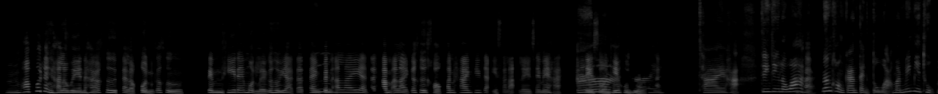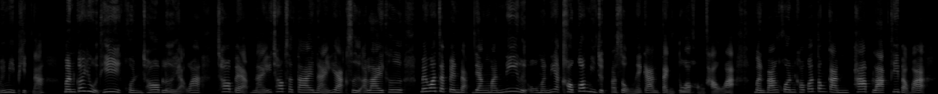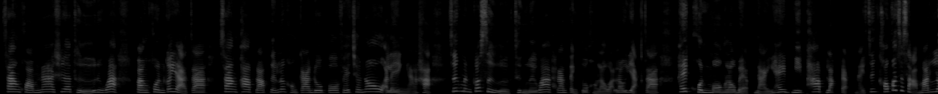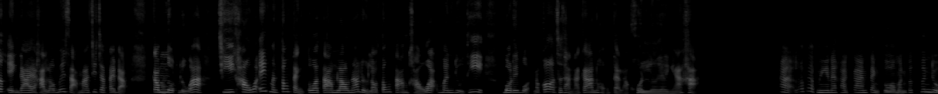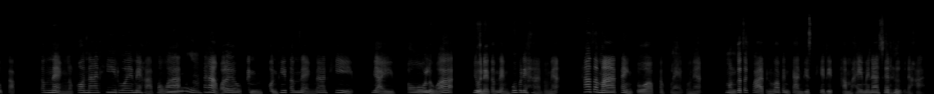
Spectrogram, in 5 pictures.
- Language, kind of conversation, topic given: Thai, podcast, สไตล์การแต่งตัวของคุณสะท้อนบุคลิกของคุณอย่างไรบ้าง?
- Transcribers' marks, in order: in English: "young money"; in English: "old money"; in English: "โพรเฟสชันนัล"; tapping; in English: "discredit"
